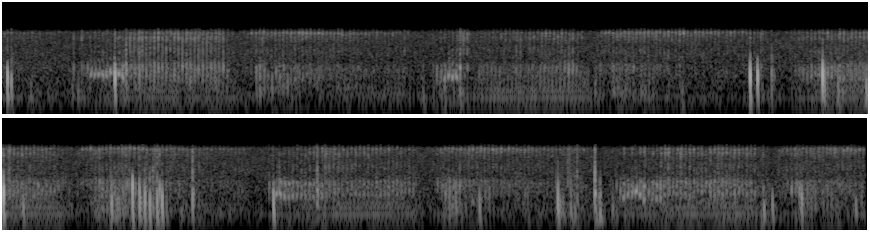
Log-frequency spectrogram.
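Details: A domestic cat snoring: soft, rasping low breaths that swell and fade in a steady rhythm about every two seconds, with a few sharp clicks between breaths.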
